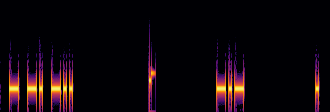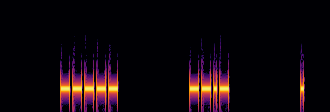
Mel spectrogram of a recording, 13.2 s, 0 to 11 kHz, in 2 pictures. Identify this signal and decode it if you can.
Morse code, heard as a keyed tone, about 20 wpm, spaced as for 7 wpm, 700 Hz. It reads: TND KE0QE
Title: USA Call Signs - 6 Characters - 8x Character Spacing - 20wpm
